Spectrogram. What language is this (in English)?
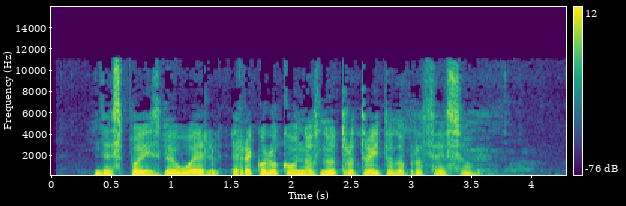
Galician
